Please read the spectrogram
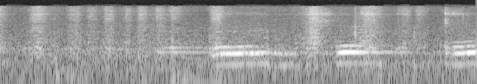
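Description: Paintbrush rubbing and dabbing acrylic paint onto the painting in short, soft strokes, with a faint voice-like sound in the second half.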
